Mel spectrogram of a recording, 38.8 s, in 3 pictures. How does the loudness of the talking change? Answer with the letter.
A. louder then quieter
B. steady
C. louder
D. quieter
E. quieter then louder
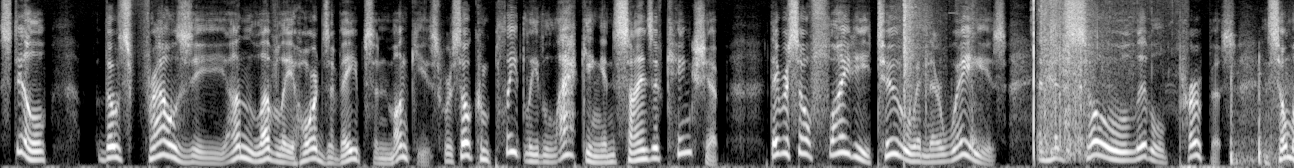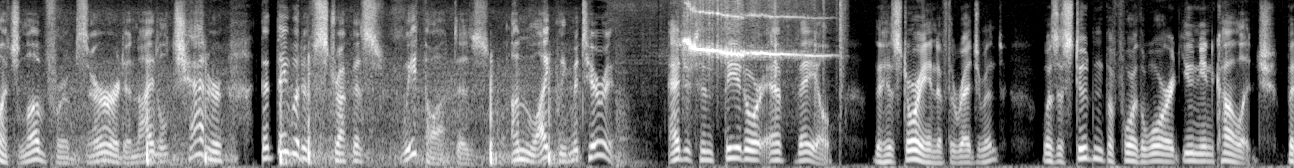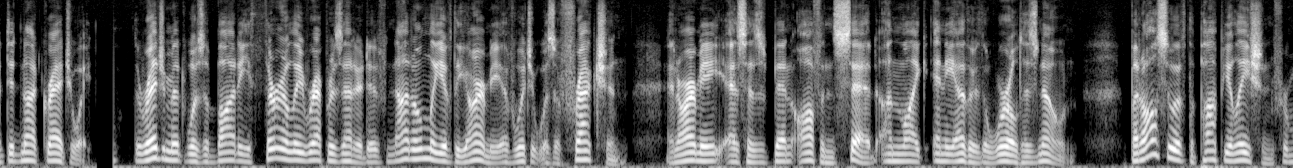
B.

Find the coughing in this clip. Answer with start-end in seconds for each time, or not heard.
not heard.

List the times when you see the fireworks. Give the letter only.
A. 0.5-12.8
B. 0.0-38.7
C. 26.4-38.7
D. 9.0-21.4
D.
